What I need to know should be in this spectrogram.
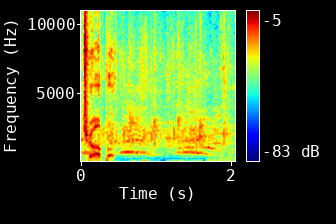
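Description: A group of men cheer and shout nearby.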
